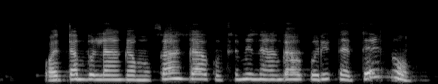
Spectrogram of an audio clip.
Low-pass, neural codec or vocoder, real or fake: 7.2 kHz; codec, 44.1 kHz, 2.6 kbps, SNAC; fake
